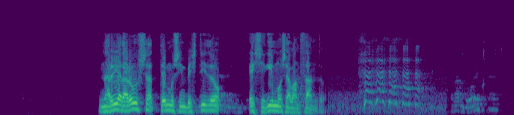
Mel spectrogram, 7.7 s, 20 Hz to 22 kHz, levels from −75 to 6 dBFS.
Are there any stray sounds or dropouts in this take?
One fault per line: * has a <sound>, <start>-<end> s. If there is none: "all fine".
* has a laugh, 5.4-6.5 s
